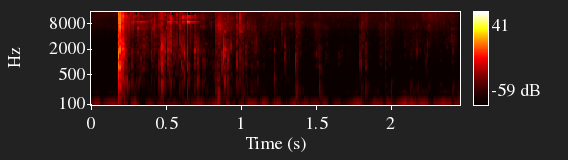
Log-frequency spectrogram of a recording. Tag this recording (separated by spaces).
cliff rock throw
